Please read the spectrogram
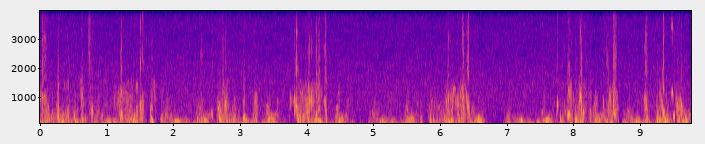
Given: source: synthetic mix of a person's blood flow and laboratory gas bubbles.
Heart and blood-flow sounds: Doppler ultrasound of blood flow; precordium
0.00-0.83 s: bubbles
1.09-1.58 s: bubbles
1.62-1.77 s: bubbles
1.80-1.87 s: bubbles
2.33-2.52 s: bubbles
2.56-2.98 s: bubbles
3.02-3.12 s: bubbles
3.18-3.29 s: bubbles
3.73-4.33 s: bubbles
5.70-5.75 s: bubbles
5.81-6.50 s: bubbles
7.74-8.32 s: bubbles
8.42-8.70 s: bubbles
9.05-9.15 s: bubbles
9.22-9.75 s: bubbles
From the record:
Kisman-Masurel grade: 333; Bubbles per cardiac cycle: rolling drumbeat, 9 or more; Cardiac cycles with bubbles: 50 to 99%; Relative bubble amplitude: loud (0.450 to 0.775); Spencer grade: 3 (all of the cardiac periods contain showers or single bubble signals, but not dominating or overriding the cardiac motion signals); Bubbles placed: only in the low amplitude regions of the cardiac cycle

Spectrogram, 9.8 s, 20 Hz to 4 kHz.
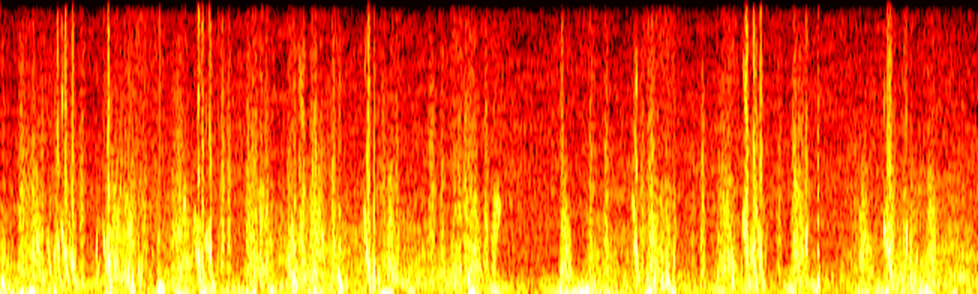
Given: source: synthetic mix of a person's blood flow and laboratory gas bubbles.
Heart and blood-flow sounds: Doppler ultrasound of blood flow; subclavian vein
0.00-0.09 s: bubbles
0.43-0.82 s: bubbles
0.93-1.60 s: bubbles
1.79-1.88 s: bubbles
1.91-2.19 s: bubbles
2.50-2.74 s: bubbles
2.86-3.08 s: bubbles
3.33-3.51 s: bubbles
3.60-3.86 s: bubbles
4.49-4.74 s: bubbles
4.90-5.01 s: bubbles
5.59-5.67 s: bubbles
6.30-6.79 s: bubbles
7.15-7.21 s: bubbles
7.28-7.68 s: bubbles
8.03-8.11 s: bubbles
8.13-8.21 s: bubbles
8.82-8.96 s: bubbles
9.04-9.19 s: bubbles
9.77-9.79 s: bubbles
From the record:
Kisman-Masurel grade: 243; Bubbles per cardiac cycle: several, 3 to 8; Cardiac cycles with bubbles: 100%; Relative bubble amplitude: loud (0.450 to 0.775); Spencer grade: 3 (all of the cardiac periods contain showers or single bubble signals, but not dominating or overriding the cardiac motion signals); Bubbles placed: anywhere in the cardiac cycle

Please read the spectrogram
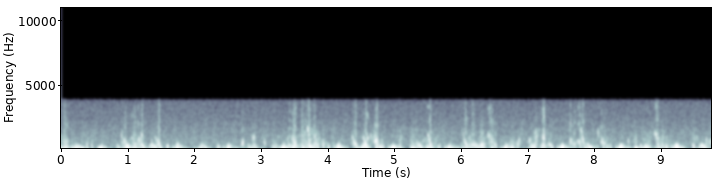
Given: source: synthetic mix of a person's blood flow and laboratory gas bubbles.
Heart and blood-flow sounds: Doppler ultrasound of blood flow; precordium
0.00-0.20 s: bubbles
0.35-0.51 s: bubbles
0.88-1.54 s: bubbles
2.67-2.94 s: bubbles
3.02-3.09 s: bubbles
3.16-3.27 s: bubbles
3.37-3.98 s: bubbles
4.34-4.46 s: bubbles
4.49-4.84 s: bubbles
5.04-5.13 s: bubbles
5.21-5.65 s: bubbles
5.99-6.54 s: bubbles
6.70-6.92 s: bubbles
6.99-7.37 s: bubbles
7.59-8.25 s: bubbles
8.47-8.54 s: bubbles
8.57-8.85 s: bubbles
8.88-9.15 s: bubbles
9.43-9.57 s: bubbles
9.63-9.76 s: bubbles
From the record:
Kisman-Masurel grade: 232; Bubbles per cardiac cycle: several, 3 to 8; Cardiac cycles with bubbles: 50 to 99%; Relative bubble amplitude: moderate (0.250 to 0.450); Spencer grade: 3 (all of the cardiac periods contain showers or single bubble signals, but not dominating or overriding the cardiac motion signals); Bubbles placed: only in the low amplitude regions of the cardiac cycle

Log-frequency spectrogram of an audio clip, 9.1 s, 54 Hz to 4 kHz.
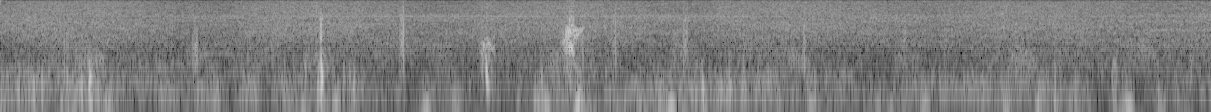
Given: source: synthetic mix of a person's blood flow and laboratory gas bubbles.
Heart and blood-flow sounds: Doppler ultrasound of blood flow; subclavian vein
3.58-3.71 s: bubbles
4.20-4.38 s: bubbles
From the record:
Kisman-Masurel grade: 122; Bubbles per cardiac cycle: 1 to 2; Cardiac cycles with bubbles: 10 to 50%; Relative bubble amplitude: moderate (0.250 to 0.450); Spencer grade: 2 (many but less than half of the cardiac periods contain bubble signals, singularly or in groups); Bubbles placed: anywhere in the cardiac cycle

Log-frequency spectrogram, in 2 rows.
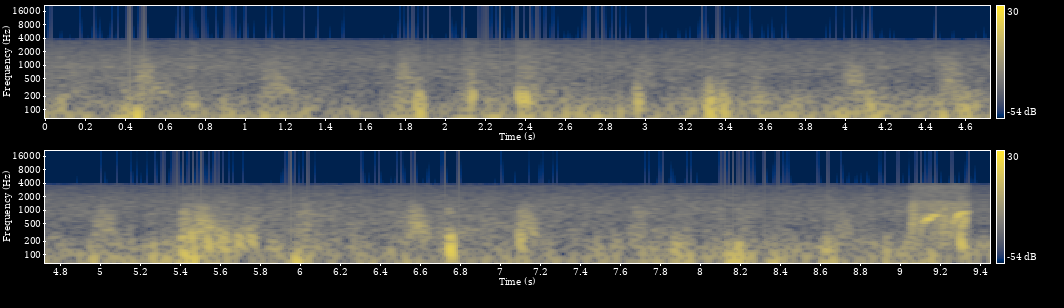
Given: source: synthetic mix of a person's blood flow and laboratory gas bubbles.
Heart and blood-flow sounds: Doppler ultrasound of blood flow; subclavian vein
2.12-2.20 s: bubbles
2.38-2.49 s: bubbles
5.43-5.83 s: bubbles
9.07-9.39 s: bubbles
From the record:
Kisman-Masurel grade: 121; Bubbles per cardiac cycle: 1 to 2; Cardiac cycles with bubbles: 10 to 50%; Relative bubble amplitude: barely perceptible (0.100 to 0.250); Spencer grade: 2 (many but less than half of the cardiac periods contain bubble signals, singularly or in groups); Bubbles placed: anywhere in the cardiac cycle

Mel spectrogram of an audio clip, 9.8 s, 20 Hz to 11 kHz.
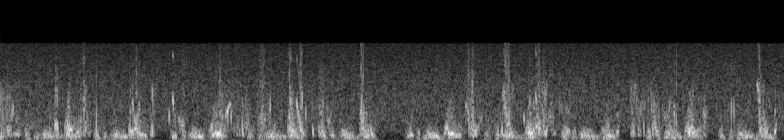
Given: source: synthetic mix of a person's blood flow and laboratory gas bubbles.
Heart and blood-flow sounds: Doppler ultrasound of blood flow; precordium
0.00-0.27 s: bubbles
0.65-0.77 s: bubbles
0.93-1.25 s: bubbles
1.58-1.78 s: bubbles
1.85-1.97 s: bubbles
2.09-2.34 s: bubbles
2.71-3.16 s: bubbles
3.21-3.42 s: bubbles
3.56-4.21 s: bubbles
4.24-4.30 s: bubbles
4.46-4.70 s: bubbles
5.10-5.20 s: bubbles
5.59-5.66 s: bubbles
5.79-6.04 s: bubbles
6.20-6.44 s: bubbles
6.54-7.15 s: bubbles
7.69-7.77 s: bubbles
7.86-8.46 s: bubbles
8.74-8.86 s: bubbles
9.12-9.21 s: bubbles
9.45-9.57 s: bubbles
9.65-9.74 s: bubbles
From the record:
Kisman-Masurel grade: 242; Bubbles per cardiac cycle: several, 3 to 8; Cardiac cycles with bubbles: 100%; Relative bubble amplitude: moderate (0.250 to 0.450); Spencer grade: 3 (all of the cardiac periods contain showers or single bubble signals, but not dominating or overriding the cardiac motion signals); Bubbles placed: anywhere in the cardiac cycle

